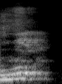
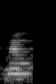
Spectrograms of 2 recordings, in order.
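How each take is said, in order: First: "meet" said with an ee vowel, like "mit"; pronunciation correction. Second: "meet" said like "met", with an eh vowel; mispronunciation demo. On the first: Teacher correcting pupils, "meet" with an ee sound. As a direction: end on "meet" with a clear ee and rising tune. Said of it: "tapi meet". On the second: Teacher showing pupils the mistake, "meet" as "met". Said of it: "Bukan meet". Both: Shown as a demonstration.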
